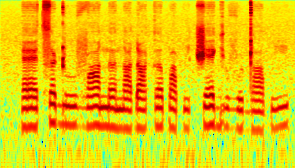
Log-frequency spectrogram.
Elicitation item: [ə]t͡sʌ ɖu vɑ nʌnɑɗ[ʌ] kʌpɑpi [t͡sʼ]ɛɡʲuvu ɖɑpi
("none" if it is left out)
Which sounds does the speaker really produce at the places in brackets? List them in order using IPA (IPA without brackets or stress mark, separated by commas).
æ, ɑ, t͡ʃ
